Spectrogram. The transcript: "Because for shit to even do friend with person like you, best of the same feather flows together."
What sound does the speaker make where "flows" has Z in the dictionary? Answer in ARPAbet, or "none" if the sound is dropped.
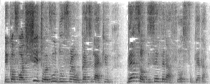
S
